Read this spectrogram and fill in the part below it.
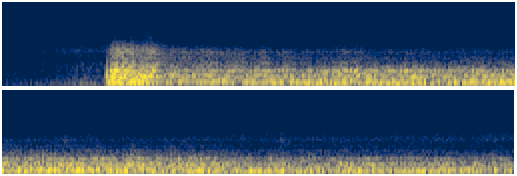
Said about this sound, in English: Gigantic thunderheads are passing over the knotty pine country, and the monsters lash out with angry streaks of lightning.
